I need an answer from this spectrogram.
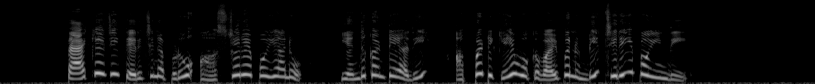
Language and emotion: Telugu, surprised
